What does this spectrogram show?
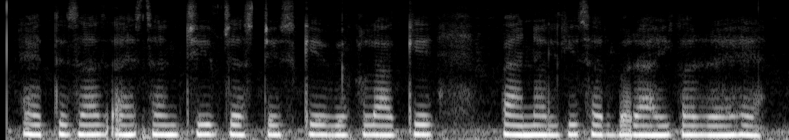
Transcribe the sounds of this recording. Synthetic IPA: ɛːt̪ɪd͡ʒaːzɛ̰ɦsənt͡ʃiːpʰd͡ʒɐsʈɪskeʋɪklake | pɛːnəlkisɐɾbəɾaːɦikɐɾːɐɦeɦɛ̃ː

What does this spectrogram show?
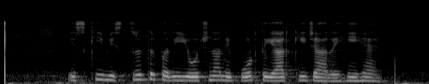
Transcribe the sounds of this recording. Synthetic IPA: ɪskiʋɪst̪ɾɪt̪ɾəpɐɾijoːd͡ʒnaɾɪpoːɾʈt̪ɐjːaːɾkid͡ʒaːɾɐɦiɦɛː

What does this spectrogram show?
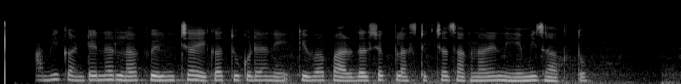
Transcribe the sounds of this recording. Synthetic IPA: am̤iːkəɳʈenəɾlafilmt͡ɕjaekat̪ukɽjanekĩw̃ʋapaɾd̪əɾɕək̚plasʈikt͡ɕjad͡zʱakɳaɾeneɦmiːd͡zʱaɡt̪o

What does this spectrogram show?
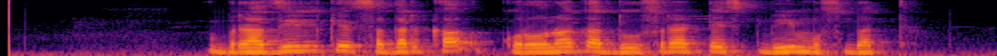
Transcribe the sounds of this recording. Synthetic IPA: bɾaːziːlkesɐd̪əɾkakoːɾoːnakad̪uːsɾaʈeːsʈbʱimʊsbət̪

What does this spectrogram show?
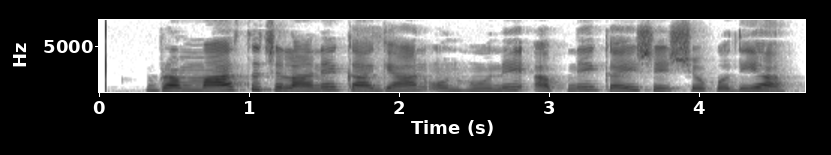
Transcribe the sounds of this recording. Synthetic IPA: bɾəmːaːst̪ʰt͡ʃɐlaːnekaɡjaːnʔʊnɦõneʔɐpnekɐiʃɪʃjõkod̪ijaː

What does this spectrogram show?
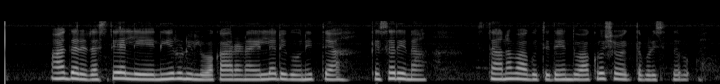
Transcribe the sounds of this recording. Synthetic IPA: aːd̪ɐɾe̞ɾɐst̪ɛjɐlːije̞ːniːɾunilːuʋɐkaːɾɐɳɐɛlːɐɾiɡuːnit̪jɐkɛsɐɾinɐ | st̪ʰaːnɐʋaːɡut̪ːid̪e̞ːnd̪uaːkɾɔːʃɐʋjɐk̚t̪ɐp̬ɐɽisid̪ɐɾu

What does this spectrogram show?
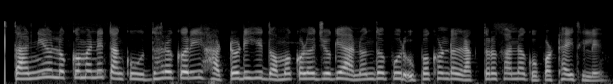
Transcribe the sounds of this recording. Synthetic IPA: st̪ʰanijɔlokomanet̪aŋkuːd̪ʱːaɾɔkɔɾihaʈɔɽiɦid̪ɔmɔkɔɭɔd͡ʒoɡeanɔnd̪ɔpuɾupɔkʰɔɳɖɔɾakt̪ɔɾɔkʰanakupɔʈʰajt̪ʰile

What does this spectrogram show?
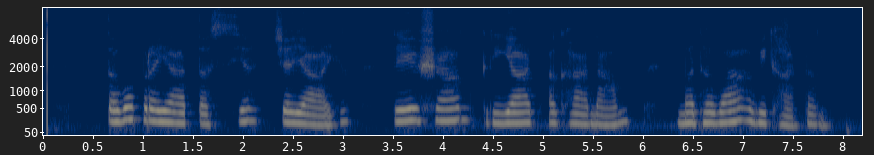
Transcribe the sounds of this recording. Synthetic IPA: t̪ɐʋɐpɾɐjaːt̪ɐsjɐt͡ʃɐjaːjɐ | t̪eːʂaːmkɾijaːt̪ɐɡʱaːnaːmː | ɐd̪ʱɐʋaːʋiɡʱaːt̪ɐm

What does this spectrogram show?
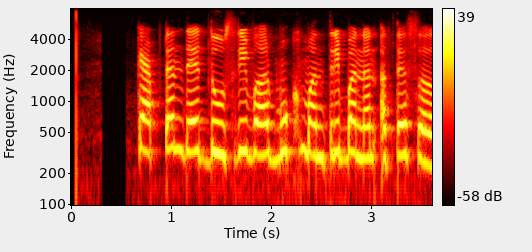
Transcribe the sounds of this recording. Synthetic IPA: kæp̚ʈənd̪et̪̚d̪usɾiːʋəɾmukʰmənt̪ɾiːbənənət̪əsə

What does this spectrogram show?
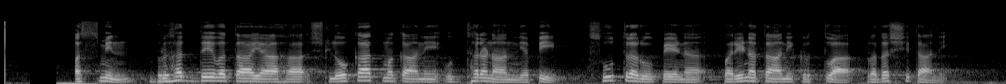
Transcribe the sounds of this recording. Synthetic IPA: ɐsminbɾuɦɐt̪̚d̪ɛːʋɐt̪aːjaːɦɐ̆ʃloːkaːt̪mɐkaːniʔud̪ʱːɐɾɐɳaːnjɐpi | suːt̪ɾɐɾuːpeːɳɐpɐɾiɳɐt̪aːnikɾɪt̪ʋaːpɾɐd̪ɐɾʃit̪aːnḭ

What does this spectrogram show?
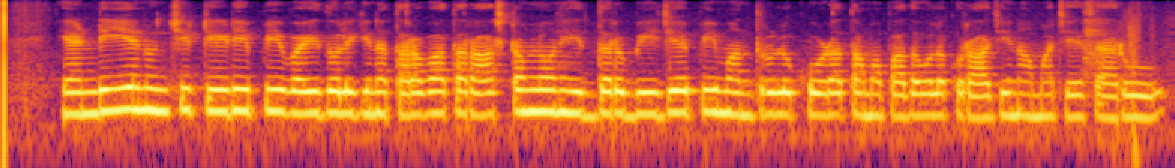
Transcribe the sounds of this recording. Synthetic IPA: e̞ɳɖiːeːnuɲt͡ʃiʈiːɽiːpiːʋɐjd̪o̞liɡinɐt̪ɐɾuʋaːt̪ɐɾaːʂʈɾɐmlo̞ːniːd̪ːɐɾubiːd͡ʒe̞ːpiːmɐnt̪ɾulukuːɽaːt̪ɐmɐpɐd̪ɐʋulɐkuɾaːd͡ʒiːnaːmaːt͡ʃɛːʃaːɾu

